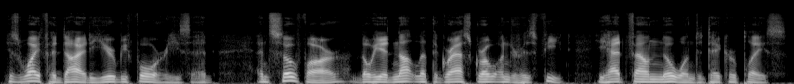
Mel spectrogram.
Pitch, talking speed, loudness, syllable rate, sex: 110 Hz, 240 wpm, -20 LUFS, 5.2 syllables/s, male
